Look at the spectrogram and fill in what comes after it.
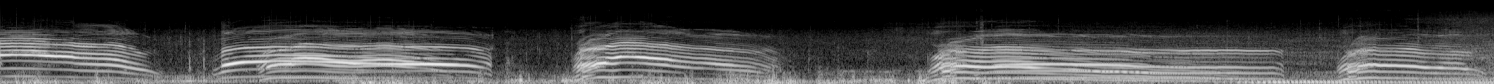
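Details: Two domestic cat brothers fighting, as they do daily: a series of five drawn-out, harmonic yowls, each one to three seconds long, rising then sagging, with overlapping cries and a low rumbling background between them.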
